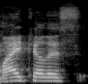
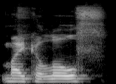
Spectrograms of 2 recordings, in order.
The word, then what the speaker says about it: Michaelis: It's Michaelis, right? Like with a long I? Whichever way you prefer. It's Okay. Michaelis, it's Michaelis. Jahar has problem pronouncing it. He says Michaelos, and I don't mind this lol.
